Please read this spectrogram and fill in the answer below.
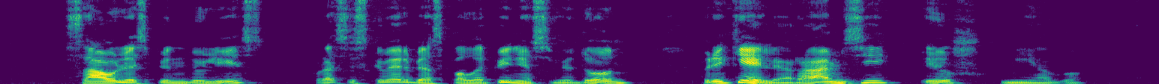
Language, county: Lithuanian, Kaunas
